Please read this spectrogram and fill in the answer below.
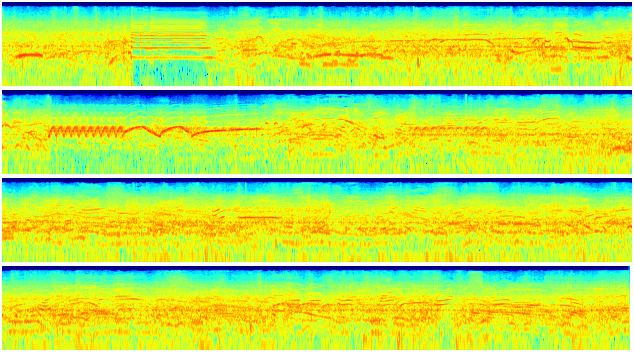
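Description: Emergency vehicles' siren wails and horn blasts over spectators' chatter. There is a short horn toot about a second and a half in, and a louder burst with a gliding siren tone around the middle.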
